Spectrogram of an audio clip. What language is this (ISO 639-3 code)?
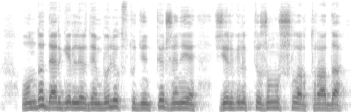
kaz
